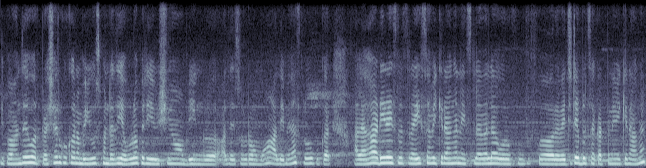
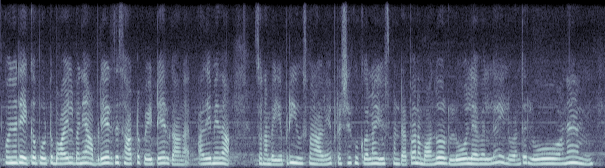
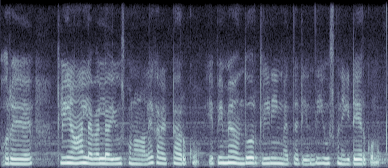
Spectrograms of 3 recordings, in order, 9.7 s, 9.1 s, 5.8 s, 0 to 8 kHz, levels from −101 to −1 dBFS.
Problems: none marked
